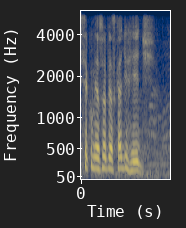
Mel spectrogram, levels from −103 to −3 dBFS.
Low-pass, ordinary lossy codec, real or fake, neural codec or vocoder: 5.4 kHz; none; real; none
